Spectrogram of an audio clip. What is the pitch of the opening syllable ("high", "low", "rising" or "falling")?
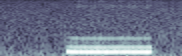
high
